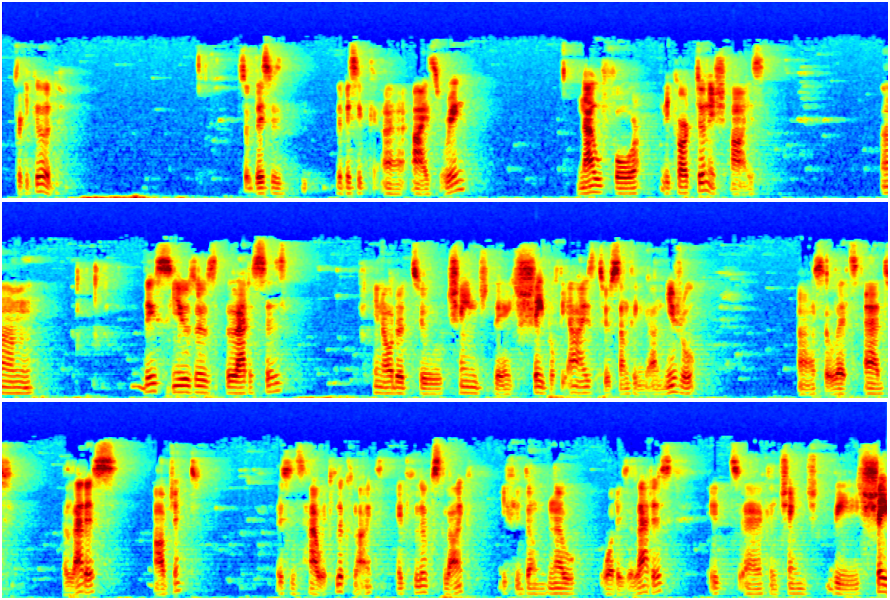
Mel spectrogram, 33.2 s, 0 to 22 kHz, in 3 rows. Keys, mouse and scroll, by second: 2.7-3.7 right drag, 4.8-6.6 middle drag, 7.9-9.6 middle drag, 8.7 KP_1, 11.6-14.4 middle drag, 13.2 a, 13.6 KP_1, 14.5-16.2 right drag, 15.2 a, 15.4-18.2 middle drag, 18.3-20.1 right drag, 21.2 a, 23.0 shift+a, 25.0-27.2 middle drag, 29.6-31.3 middle drag.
